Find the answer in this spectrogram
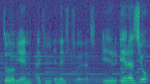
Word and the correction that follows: eriazo: ¿Cómo se dice? – Eriazo. – Eriazo, ok.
